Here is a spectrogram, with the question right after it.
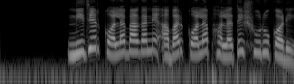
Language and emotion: Bengali, neutral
